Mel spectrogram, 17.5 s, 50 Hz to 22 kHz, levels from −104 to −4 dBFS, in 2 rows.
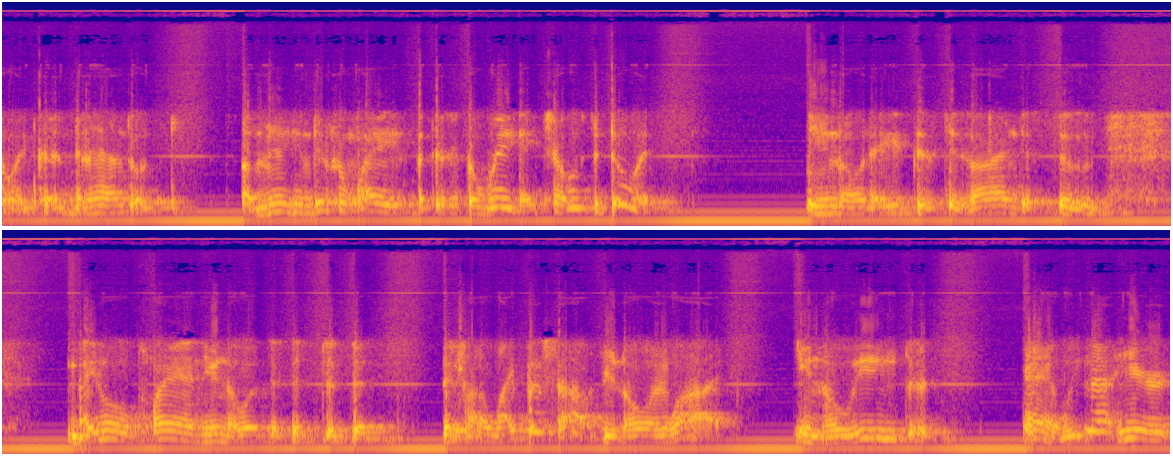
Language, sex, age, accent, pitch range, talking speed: English, male, 60-79, American, 120-125 Hz, 180 wpm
